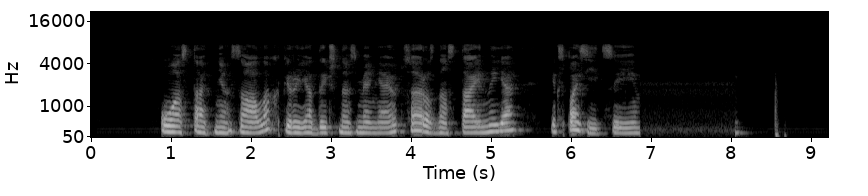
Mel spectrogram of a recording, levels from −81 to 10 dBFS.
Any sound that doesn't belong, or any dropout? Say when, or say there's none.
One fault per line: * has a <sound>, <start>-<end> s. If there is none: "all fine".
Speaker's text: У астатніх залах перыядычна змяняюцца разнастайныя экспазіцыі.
all fine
